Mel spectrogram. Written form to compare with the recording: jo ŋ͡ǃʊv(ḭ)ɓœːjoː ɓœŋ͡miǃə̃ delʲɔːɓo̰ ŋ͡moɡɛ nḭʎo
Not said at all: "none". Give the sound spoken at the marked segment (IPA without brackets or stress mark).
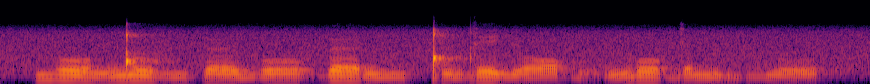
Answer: i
